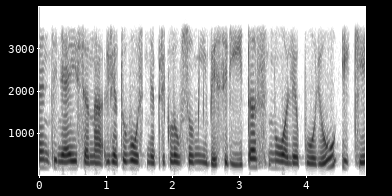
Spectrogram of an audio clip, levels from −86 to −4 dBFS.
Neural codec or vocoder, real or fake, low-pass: none; real; 3.6 kHz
